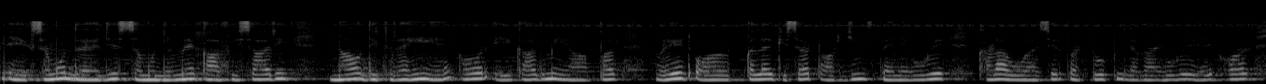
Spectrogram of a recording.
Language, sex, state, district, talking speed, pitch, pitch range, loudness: Hindi, female, Maharashtra, Solapur, 170 wpm, 230 Hz, 215-245 Hz, -33 LUFS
